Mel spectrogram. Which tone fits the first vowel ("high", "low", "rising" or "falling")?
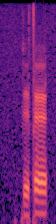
low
